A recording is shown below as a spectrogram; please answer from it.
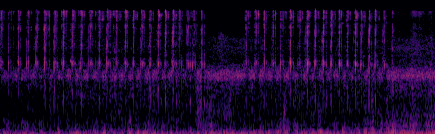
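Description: Manual squeeze-handle hair clippers cutting hair at the nape, faint and rapid: about nine clicks a second as the blades snap shut, in two runs with a short pause about halfway through.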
